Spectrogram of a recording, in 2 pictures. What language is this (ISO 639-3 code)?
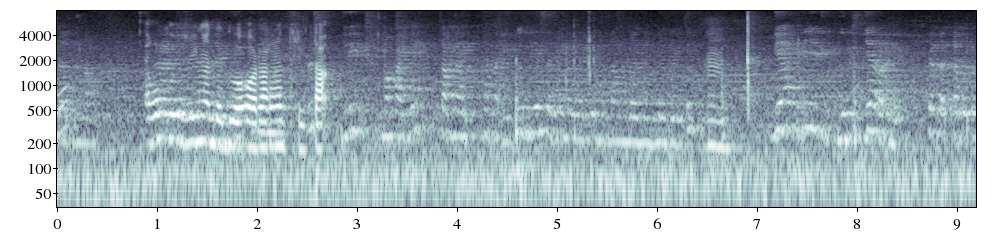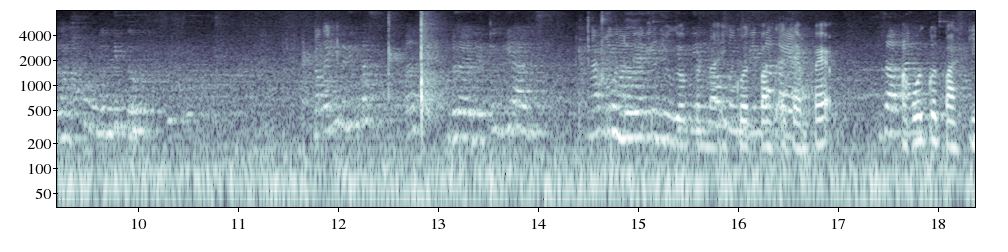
ind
